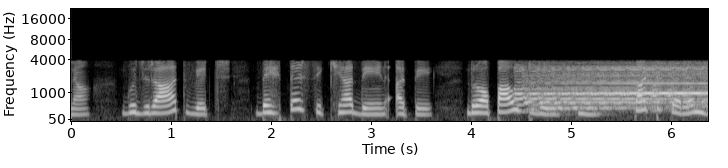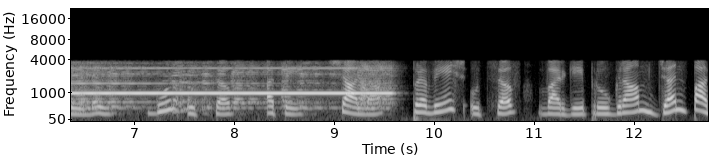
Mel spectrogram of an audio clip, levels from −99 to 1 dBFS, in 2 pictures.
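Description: From 4.43 s to 9.8 s the speech is overtaken by a feedback howl: the loop between a microphone and a nearby loudspeaker on the same call adds gain each round trip, so the sound narrows to a tone around 1 kHz, with the loop repeating about every 150 ms and peaking about 4 dB above the speech. Unlike ordinary echo, whose repeats fade, these grow until the loop is broken. The tone sits within the call path's band, which ends at 4 kHz.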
